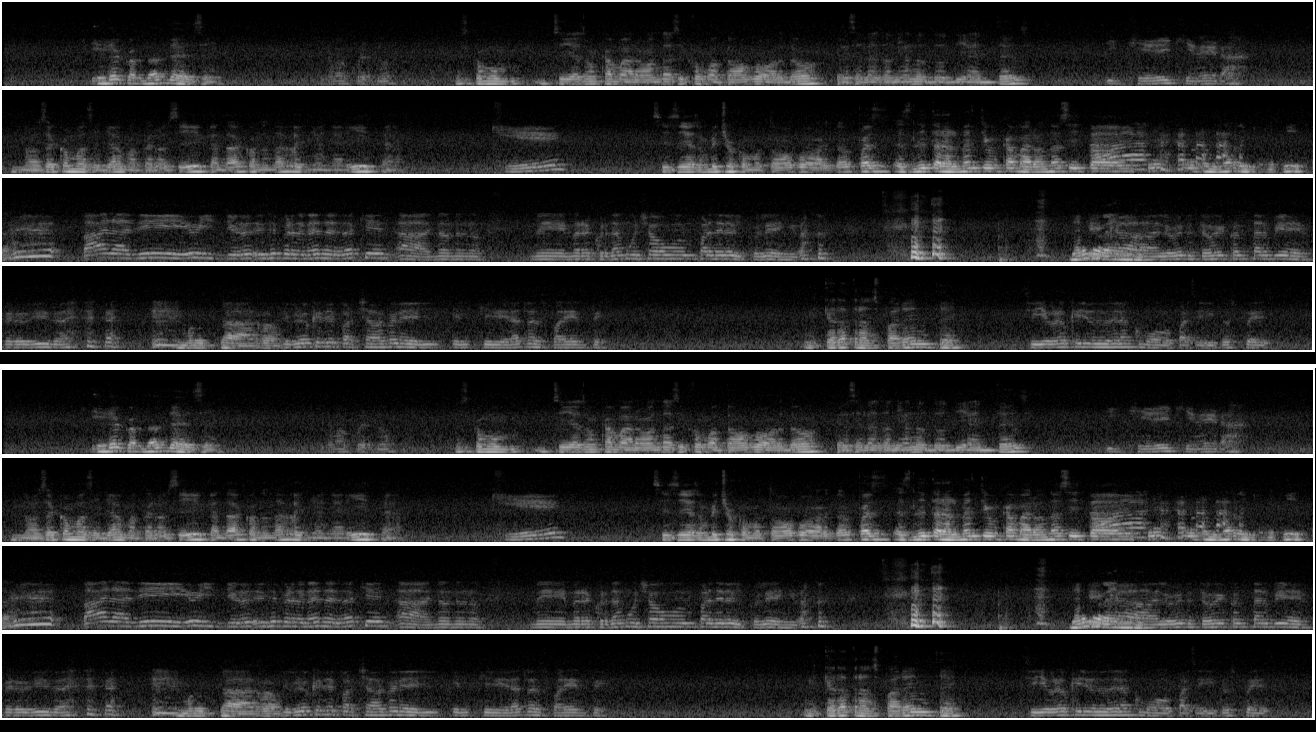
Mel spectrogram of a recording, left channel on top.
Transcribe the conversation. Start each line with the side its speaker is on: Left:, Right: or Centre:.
Left: ¿Qué?
Right: ¿Sí te acuerdas de ese?
Left: Yo no me acuerdo.
Right: Es como un, sí, es un camarón así como todo gordo, que se le salían los dos dientes.
Left: ¿Y qué? ¿Y quién era?
Right: No sé cómo se llama, pero sí, que andaba con una riñonerita.
Left: ¿Qué?
Right: Sí, sí, es un bicho como todo gordo. Pues es literalmente un camarón así todo
Left: Ah,
Right: hinchado con una riñonerita.
Left: <laughs> <laughs> Pana, sí, uy, yo no, ese personaje, ¿sabes a quién? Ah, no, no, no. Me, me recuerda mucho a un parcero del colegio. <laughs>
Right: <laughs> De bueno.
Left: Qué caja, luego te tengo que contar bien, pero sí, ¿sabes? <laughs>
Right: Muy claro.
Left: Yo creo que se parchaba con el, el que era transparente.
Right: El que era transparente.
Left: Sí, yo creo que ellos dos eran como parceritos, pues.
